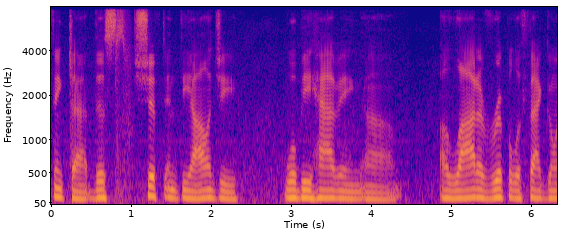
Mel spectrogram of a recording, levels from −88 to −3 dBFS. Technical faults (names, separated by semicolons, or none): comfort noise in place of the background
